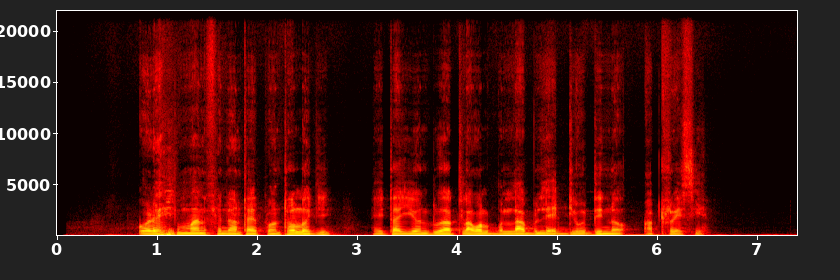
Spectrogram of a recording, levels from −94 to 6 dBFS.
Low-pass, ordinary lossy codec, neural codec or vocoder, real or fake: none; none; codec, 44.1 kHz, 3.4 kbps, Pupu-Codec; fake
